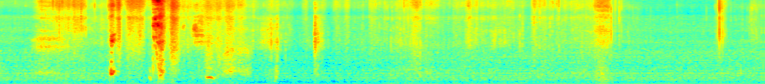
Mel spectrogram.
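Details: Short run of sharp, explosive sneezes close together, deliberately induced by a stuffy-feeling person, then quiet room noise: sneezing.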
